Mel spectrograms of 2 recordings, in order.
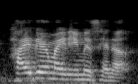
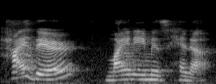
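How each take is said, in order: First: It runs on with no pause after 'there'. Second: There is a brief pause after 'there'. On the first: The speaker calls it wrong. "you wouldn't say" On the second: The speaker calls it right. "So there's a very slight pause"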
